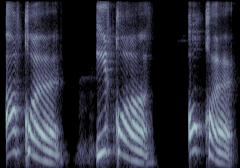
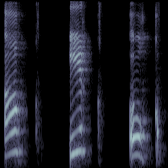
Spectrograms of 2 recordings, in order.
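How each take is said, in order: First: अक इक उक with the क bouncing back; echoing letter demo. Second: अक इक उक with no echo on the क; wrong way demo. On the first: Teacher showing the right echoing reading. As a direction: let the क of अक echo. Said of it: "पढ़े मेरे साथ". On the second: Teacher showing students the wrong reading. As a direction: show the flat wrong अक इक उक. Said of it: "इस तरीके से नहीं पढ़ना". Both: Shown as a demonstration.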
